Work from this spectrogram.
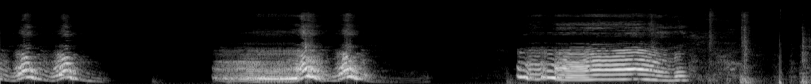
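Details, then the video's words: Every morning this Great Dane talks, wanting food and attention: short bouncy yowls, a grumbling burst with yelps, then a long wavering harmonic moan. "Talking great dane"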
